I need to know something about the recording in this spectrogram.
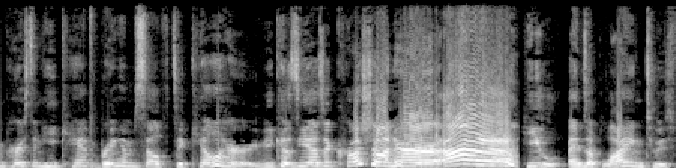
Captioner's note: screams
